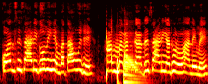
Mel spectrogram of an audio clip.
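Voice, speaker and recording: A woman's voice: very high voice, a little fast, over music. Woman voicing a fussy, scolding mother-in-law. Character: bossy scolding Indian mother-in-law, middle-aged. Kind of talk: cartoon voice acting. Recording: loud background noise.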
